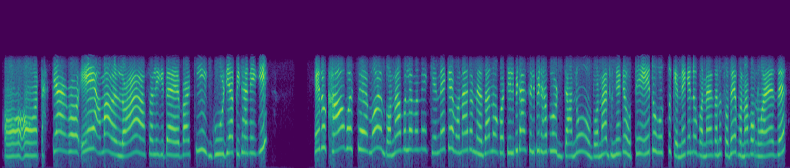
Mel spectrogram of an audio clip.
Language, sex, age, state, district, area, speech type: Assamese, female, 18-30, Assam, Charaideo, urban, conversation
